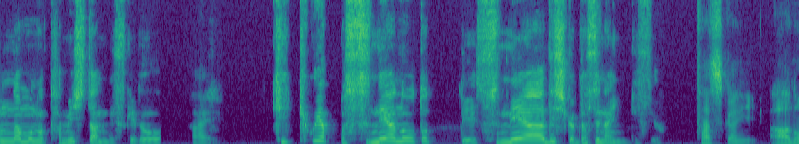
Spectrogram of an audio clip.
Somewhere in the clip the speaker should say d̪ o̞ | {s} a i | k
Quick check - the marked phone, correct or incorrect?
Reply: incorrect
